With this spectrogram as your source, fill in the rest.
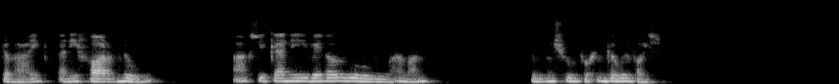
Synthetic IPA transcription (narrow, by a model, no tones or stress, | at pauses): ɡ̥əmrajɡənifɔrvnuː | a̰ɡswiɡɛniveðɔlˠwuːamɔn | iðminʃuːbʊχɪnɡəwɪbɔjs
